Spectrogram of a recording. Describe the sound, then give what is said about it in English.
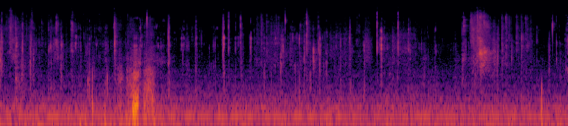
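Someone chews rice paper candy with a steady run of small, crisp clicks and crackles, one louder crunch early on, over a faint low hum and no talking. “I'm going to eat those throughout this pod. All you ASMR freaks are going to go hog wild.”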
